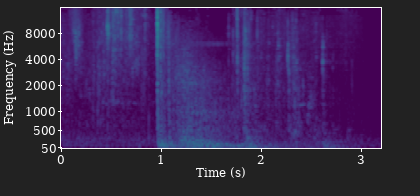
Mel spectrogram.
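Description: A gun fires a loud burst of shots close by.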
